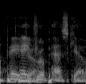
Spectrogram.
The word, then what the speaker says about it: Pedro Pascal: Yeah, Pedro Pascal.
